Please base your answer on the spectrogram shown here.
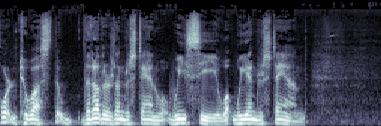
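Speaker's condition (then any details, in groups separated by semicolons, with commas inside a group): No condition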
